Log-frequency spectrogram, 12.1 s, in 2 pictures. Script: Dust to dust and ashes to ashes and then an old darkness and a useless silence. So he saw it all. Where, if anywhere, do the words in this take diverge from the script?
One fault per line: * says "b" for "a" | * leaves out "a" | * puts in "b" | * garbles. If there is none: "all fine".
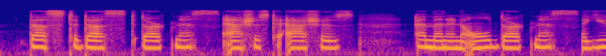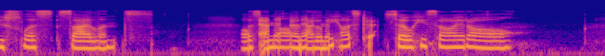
* says "darkness" for "and"
* leaves out "and"
* garbles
